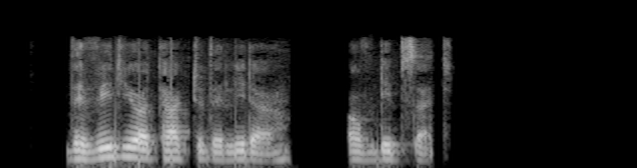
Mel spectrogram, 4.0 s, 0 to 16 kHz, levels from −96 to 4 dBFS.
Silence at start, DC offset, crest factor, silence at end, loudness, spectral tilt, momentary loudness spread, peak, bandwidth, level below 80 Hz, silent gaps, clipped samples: 0.4 s; under 0.1%; 20 dB; 1.2 s; -23 LUFS; -5.5 dB/octave; 16 LU; -4 dBFS; 7.8 kHz; -60 dBFS; 1.85-2.16 s, 2.71-2.75 s; under 0.1%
